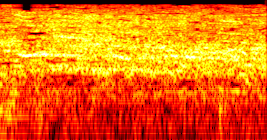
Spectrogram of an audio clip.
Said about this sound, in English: Listen to them screaming.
